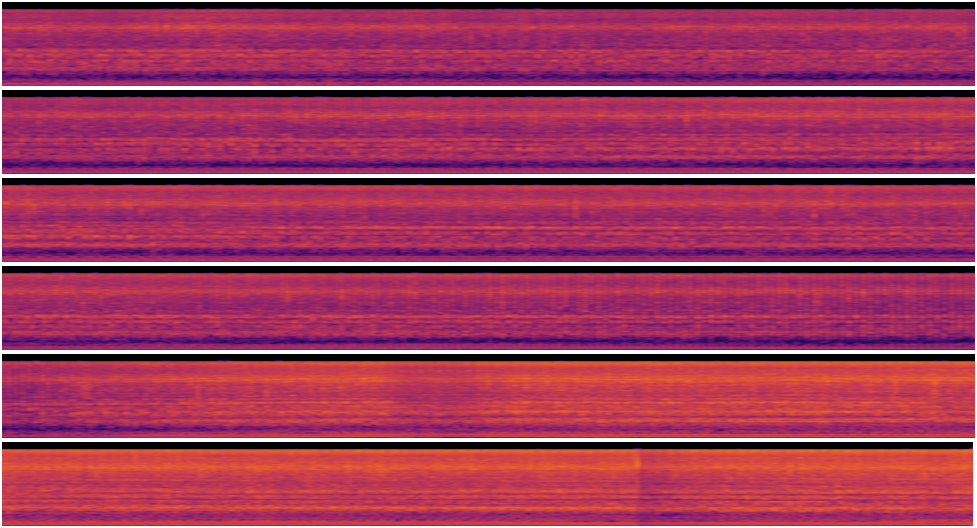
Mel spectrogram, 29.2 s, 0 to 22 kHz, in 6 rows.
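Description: Eicher 485 tractor's three-cylinder diesel engine running under load as it pulls a loaded trailer through loose, dug-up soil. About two-thirds of the way through, the engine revs up and then runs louder at the higher speed.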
